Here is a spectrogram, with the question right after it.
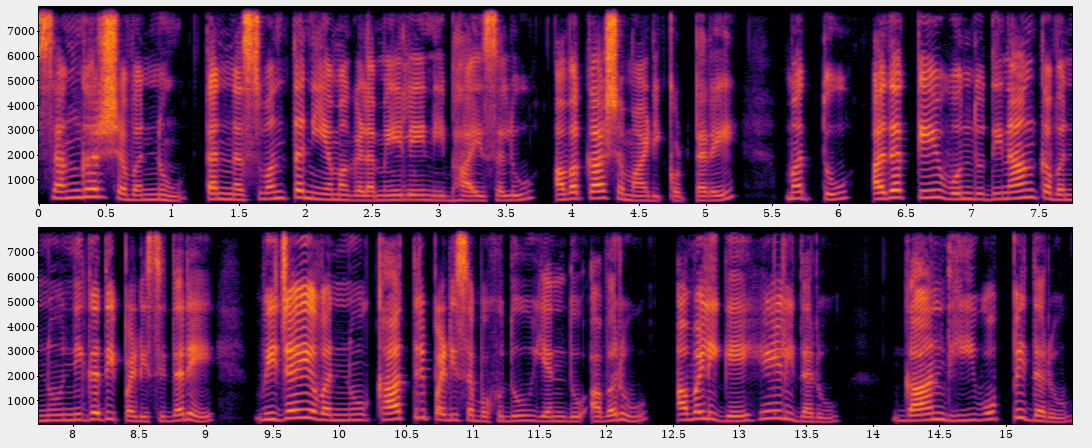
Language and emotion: Kannada, neutral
